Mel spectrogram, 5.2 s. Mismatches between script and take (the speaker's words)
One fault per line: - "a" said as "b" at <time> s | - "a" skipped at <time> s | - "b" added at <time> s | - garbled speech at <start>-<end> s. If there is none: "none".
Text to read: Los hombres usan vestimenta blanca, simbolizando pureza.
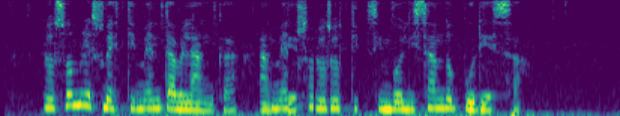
- "usan" skipped at 0.9 s
- garbled speech at 2.1-3.0 s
